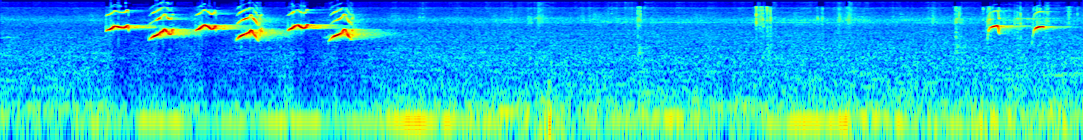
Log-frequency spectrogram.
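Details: Cinereous tit (gelatik batu) singing vigorously: six quick, sharp, high-pitched repeated notes in a tight rhythmic run, then silence and two final high chirps.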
